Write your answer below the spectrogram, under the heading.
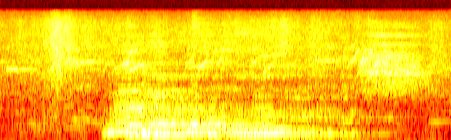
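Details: Leopard (Panthera pardus) gives one harsh, rasping snarl-growl lasting about a second, then a lower rumble, during a fight up a Sterculia tree in Panna National Park, India, after being treed by another, more dominant leopard waiting below.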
